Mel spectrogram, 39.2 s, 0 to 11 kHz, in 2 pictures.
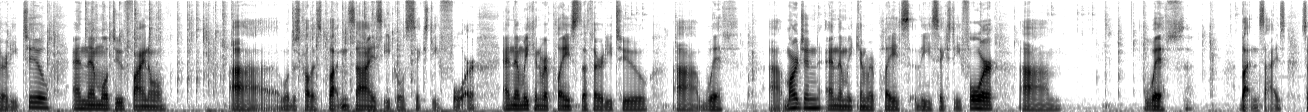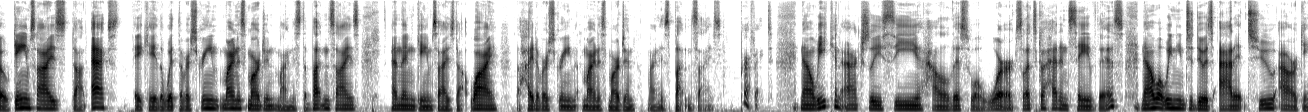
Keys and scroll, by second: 0.0-7.1 typing, 9.0 ctrl+c, 10.4 ctrl+d, 11.8 ctrl+v, 13.6 ctrl+c, 14.9 ctrl+d, 17.0 ctrl+d, 18.4 ctrl+v, 30.6 Return, 35.4 ctrl+s.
